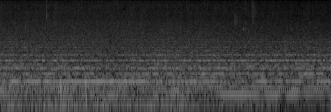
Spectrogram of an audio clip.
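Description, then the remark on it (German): Steady, dense rain pours down during a storm and patters on a surface in a continuous wash of sound, with a low hum beneath and no voices. “Sorgen und Probleme werden von den strömenden Fluten hinweggetragen und entfernen sich mit dem reißenden Unwetter.”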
